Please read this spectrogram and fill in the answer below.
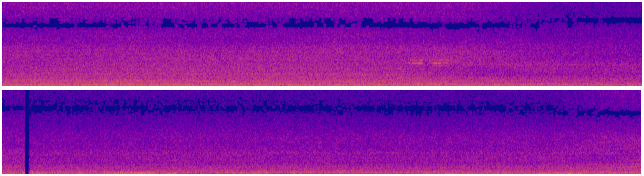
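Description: Steady rush of white water over the rocks of a mountain river, mixed with wind. About halfway through it drops out for an instant at a cut, then goes on as a similar steady rush.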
